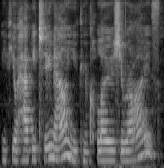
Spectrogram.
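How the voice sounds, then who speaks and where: A woman leading a guided meditation as a yoga teacher, calm and unhurried, giving gentle instructions. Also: fairly low pitch.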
